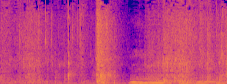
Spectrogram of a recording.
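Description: Plastic bags of dry beans crinkling as they are handled and set down on a table, with a sharp knock about a second in.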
